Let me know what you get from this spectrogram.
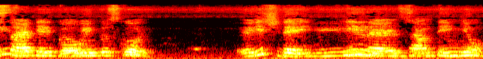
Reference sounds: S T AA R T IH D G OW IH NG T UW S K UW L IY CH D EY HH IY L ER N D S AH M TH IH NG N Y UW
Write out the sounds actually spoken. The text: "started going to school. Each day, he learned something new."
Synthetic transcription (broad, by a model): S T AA R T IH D G OW IH NG T UW S K UW L IY CH D EY HH IY L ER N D S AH M T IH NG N Y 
